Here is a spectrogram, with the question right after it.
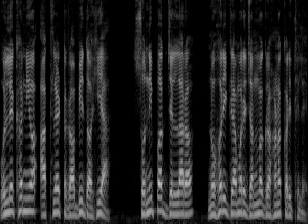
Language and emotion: Odia, neutral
